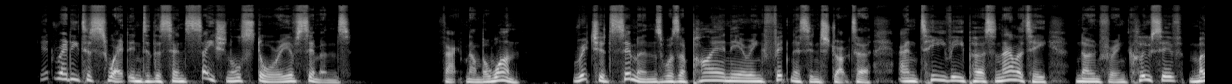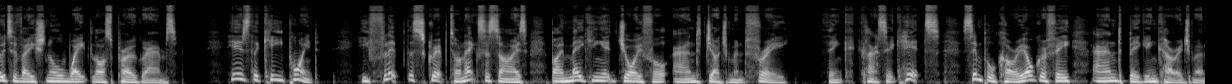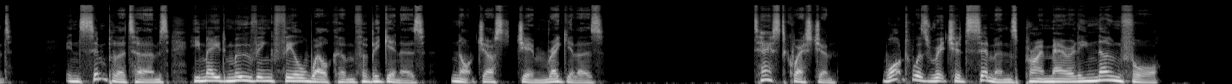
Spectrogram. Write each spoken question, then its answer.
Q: What was Richard Simmons primarily known for?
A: Correct answer, motivational weight loss programs.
